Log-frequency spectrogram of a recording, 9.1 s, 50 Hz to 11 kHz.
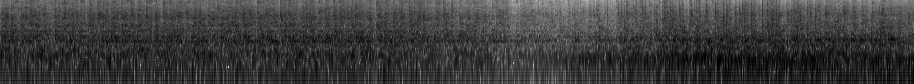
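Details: Factory Five Mark 4 Roadster build engine on the run stand, last firing before removal and install into the chassis: loud raspy exhaust, steady even beat, no knocks or misses; runs great; normal running.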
